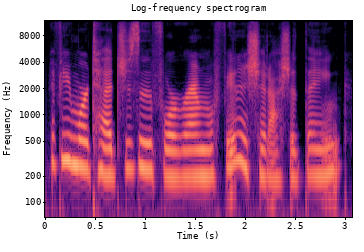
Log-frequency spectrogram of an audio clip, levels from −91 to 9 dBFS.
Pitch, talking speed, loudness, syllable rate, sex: 225 Hz, 255 wpm, -18 LUFS, 5.8 syllables/s, female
